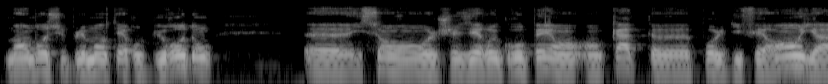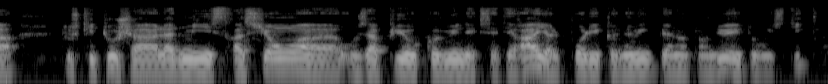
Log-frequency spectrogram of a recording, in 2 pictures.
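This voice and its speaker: A man, a local official, presenting informally in an online meeting in a deliberate, halting way with frequent pauses. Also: mid-range voice, steady tone, a little mellow.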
